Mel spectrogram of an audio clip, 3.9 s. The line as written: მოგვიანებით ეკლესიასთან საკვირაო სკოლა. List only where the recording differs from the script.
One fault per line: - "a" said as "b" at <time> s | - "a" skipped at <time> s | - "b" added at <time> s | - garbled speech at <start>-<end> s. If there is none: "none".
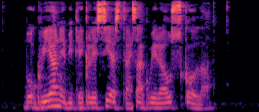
none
